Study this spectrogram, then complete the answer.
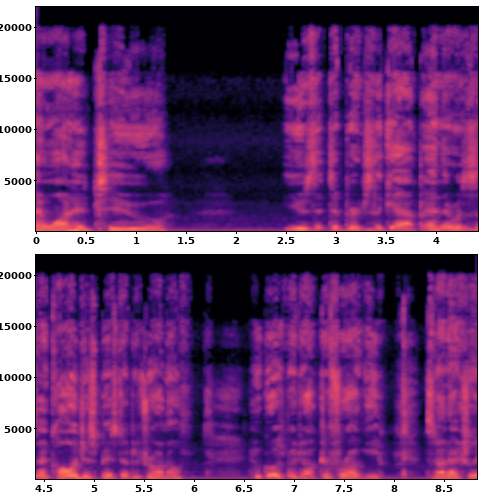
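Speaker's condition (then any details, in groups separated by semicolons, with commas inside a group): Cerebral palsy; predominantly physical; articulate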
